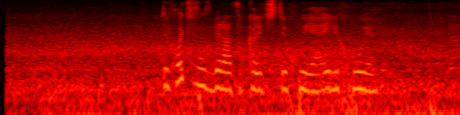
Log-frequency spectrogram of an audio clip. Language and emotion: Russian, neutral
